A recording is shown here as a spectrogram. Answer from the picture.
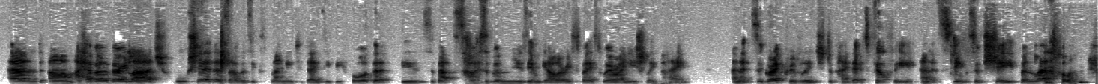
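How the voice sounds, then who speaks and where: With a strong Australian accent, a woman of medium pitch speaks in a bright, sharp tone with hardly any pauses and big swings in loudness. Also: fairly even intonation, moderate pace. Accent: broad Australian. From Australia, Sydney. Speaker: artist. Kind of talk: video interview.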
